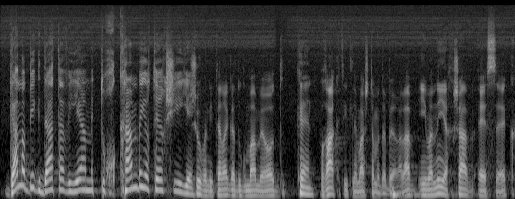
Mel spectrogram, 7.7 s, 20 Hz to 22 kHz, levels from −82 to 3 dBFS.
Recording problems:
hiss; noticeable; throughout; 15 dB below the speech

